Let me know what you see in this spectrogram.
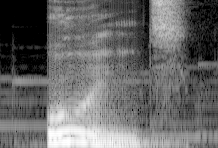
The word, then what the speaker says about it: wounds: Do not let your wounds, 这个单词长元 U 加个前鼻音 N, wounds, alright, 伤口伤痛 wounds, transform, 重音在后面 F 上 transform, 重度卷舌。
